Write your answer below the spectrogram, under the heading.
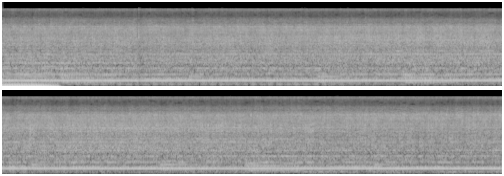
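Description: Electric countertop blender running at a steady speed, its motor giving a constant hum over the whirr of the liquid being churned. A loud low rumble stops about half a second in.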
